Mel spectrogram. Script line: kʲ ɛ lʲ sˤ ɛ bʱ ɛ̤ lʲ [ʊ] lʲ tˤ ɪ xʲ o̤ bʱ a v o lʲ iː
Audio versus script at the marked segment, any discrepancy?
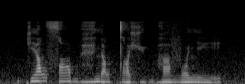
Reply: no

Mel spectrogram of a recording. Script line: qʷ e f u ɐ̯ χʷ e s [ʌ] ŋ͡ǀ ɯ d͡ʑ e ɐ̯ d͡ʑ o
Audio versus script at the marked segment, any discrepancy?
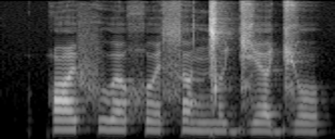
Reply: no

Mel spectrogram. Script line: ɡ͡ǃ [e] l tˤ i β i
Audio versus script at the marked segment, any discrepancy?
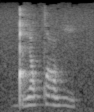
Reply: no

